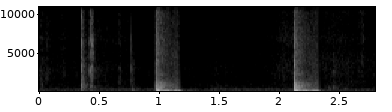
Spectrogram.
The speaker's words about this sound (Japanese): まずこうやってね、えー、ヤミーさんの印鑑の音がキックになってます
